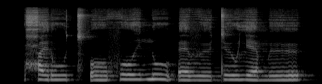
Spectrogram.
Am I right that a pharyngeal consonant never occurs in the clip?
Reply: no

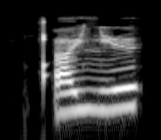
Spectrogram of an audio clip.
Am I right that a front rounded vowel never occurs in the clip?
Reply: no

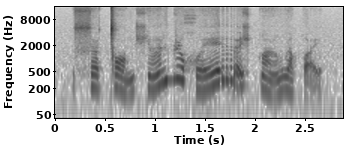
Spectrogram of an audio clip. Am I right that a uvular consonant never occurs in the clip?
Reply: no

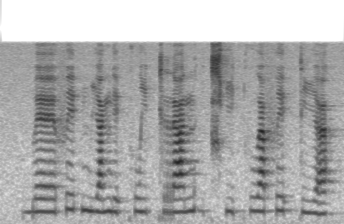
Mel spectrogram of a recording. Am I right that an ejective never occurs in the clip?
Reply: yes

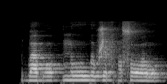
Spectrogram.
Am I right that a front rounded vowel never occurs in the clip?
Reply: no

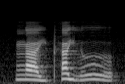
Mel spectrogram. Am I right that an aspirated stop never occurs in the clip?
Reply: no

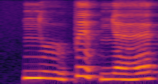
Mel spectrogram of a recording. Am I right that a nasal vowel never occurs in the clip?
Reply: yes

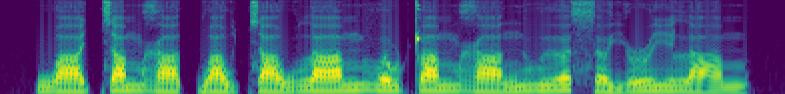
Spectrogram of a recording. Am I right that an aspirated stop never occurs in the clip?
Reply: yes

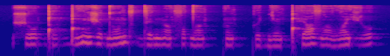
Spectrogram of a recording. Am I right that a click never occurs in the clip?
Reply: no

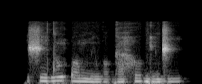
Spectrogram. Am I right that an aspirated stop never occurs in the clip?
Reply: yes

